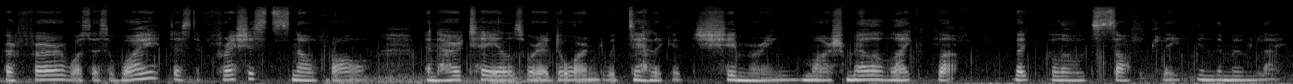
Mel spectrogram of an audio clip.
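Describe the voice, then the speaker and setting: A woman reading a bedtime story softly and breathily in a gentle, soothing ASMR manner, often close to a whisper. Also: medium pitch, little pitch movement, vocal fry, a little hiss or hum, low-quality recording. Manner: gentle, slow, soothing delivery. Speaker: storyteller, voice actress. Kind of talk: soft bedtime story reading, sleep-aid ASMR roleplay.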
